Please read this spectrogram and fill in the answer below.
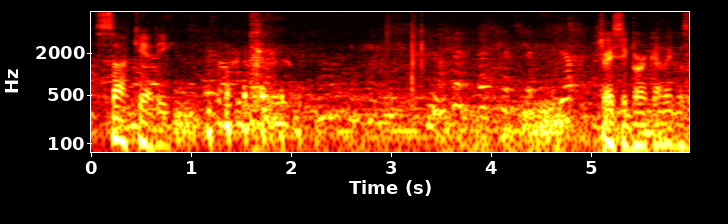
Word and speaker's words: Sacchetti: It's not spaghetti, it's Sacchetti.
